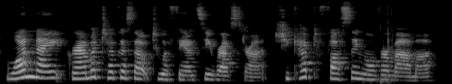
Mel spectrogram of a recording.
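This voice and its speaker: Bright-voiced woman teacher reading aloud, higher pitched. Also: brisk. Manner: expressive, instructive, prompting listeners with questions. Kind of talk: children's story read-aloud with questions to pupils.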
